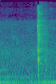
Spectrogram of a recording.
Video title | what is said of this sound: 도어 트림 방진과 질량 유지_도어 트림은 스피커 인클로저의 중요한 일부 이다 Car Audio door trim dust and mass maintenance 스타렉스 밴 카오디오 | 떨어뜨렸을 때 오래된 것들은 맑은 소리가 나고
